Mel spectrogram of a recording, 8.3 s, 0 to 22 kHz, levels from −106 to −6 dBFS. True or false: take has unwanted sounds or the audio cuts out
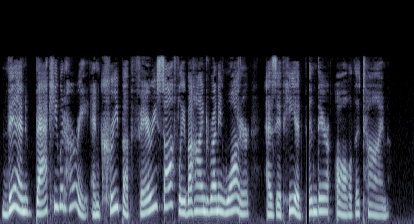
true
